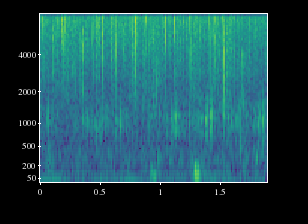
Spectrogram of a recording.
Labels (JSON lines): {"label": "biophony, damselfish", "recorder": "SoundTrap 500"}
